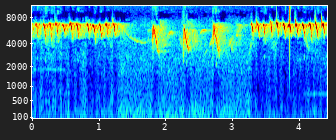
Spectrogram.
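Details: Olive-backed sunbird lure recording: a fast, buzzy high trill opens the passage, three swept chips follow after a pause, then the rapid trill returns and runs to the end.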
